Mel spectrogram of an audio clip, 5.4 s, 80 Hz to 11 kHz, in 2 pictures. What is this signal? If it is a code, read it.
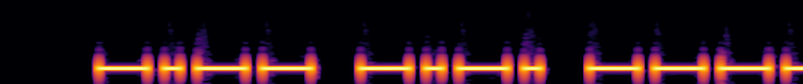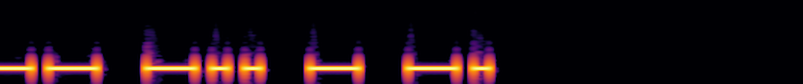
Morse code, heard as a keyed tone, about 22 wpm, 700 Hz. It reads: YC0DTN
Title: DXCC-100 Call Signs - 6 Characters - Repeated 2x - 22wpm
